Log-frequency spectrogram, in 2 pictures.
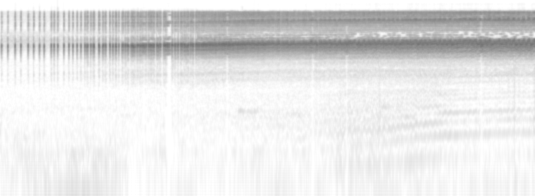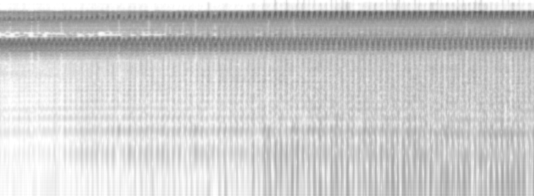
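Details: Japanese cicada calling loudly with a dense, high-pitched buzzing drone that swells in after a second of clicking and holds steady, a lower rattling pulse building beneath it over the final seconds.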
